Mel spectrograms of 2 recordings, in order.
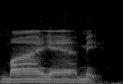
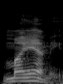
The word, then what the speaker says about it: Miami: city in florida and the one thing i really want to point out with this is that it does have three syllables miami miami the stress is on that second syllable there are many spanish speakers who live in miami and spanish speakers may pronounce it as miami but most people throughout the united states will just say miami miami then let's go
